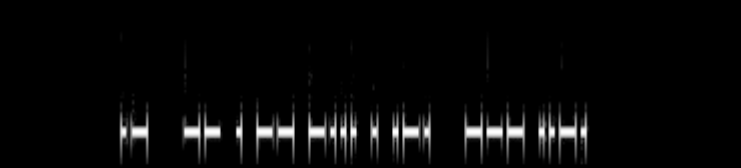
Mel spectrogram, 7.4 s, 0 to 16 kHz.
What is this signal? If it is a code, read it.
Morse code, heard as a keyed tone, about 23 wpm, 700 Hz. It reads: A MEMBER OF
